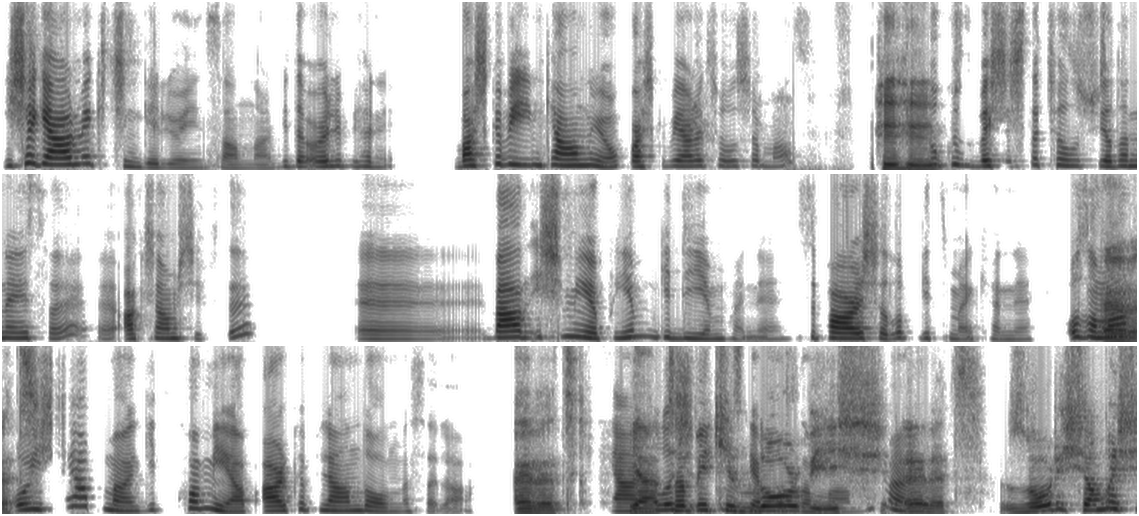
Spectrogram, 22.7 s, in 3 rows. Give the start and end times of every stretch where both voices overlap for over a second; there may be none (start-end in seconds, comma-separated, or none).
19.2-21.3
